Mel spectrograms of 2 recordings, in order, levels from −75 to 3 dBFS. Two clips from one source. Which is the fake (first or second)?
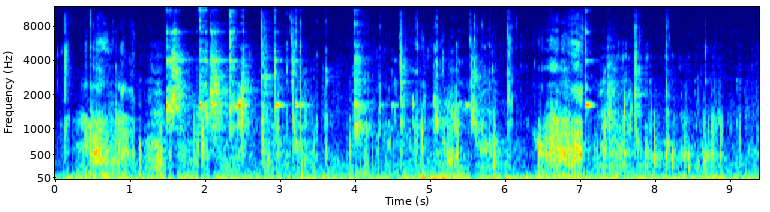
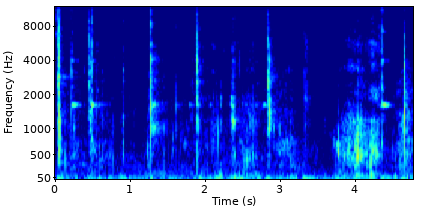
second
